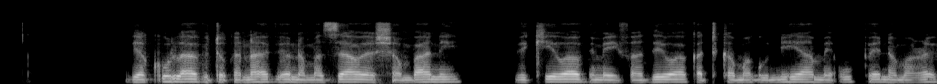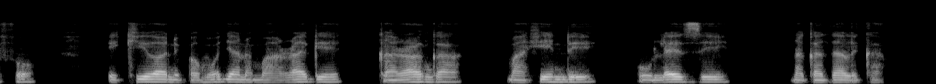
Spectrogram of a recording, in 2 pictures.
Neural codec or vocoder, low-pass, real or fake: codec, 16 kHz, 4 kbps, FunCodec, trained on LibriTTS, 50 frames a second; 7.2 kHz; fake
